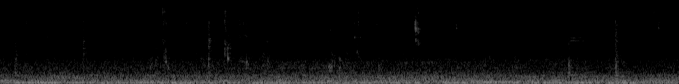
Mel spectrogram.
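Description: A person chewing a mouthful of soft, chewy cheese-filled bread: small scattered mouth clicks over a steady low hum.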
